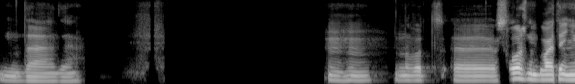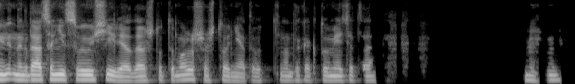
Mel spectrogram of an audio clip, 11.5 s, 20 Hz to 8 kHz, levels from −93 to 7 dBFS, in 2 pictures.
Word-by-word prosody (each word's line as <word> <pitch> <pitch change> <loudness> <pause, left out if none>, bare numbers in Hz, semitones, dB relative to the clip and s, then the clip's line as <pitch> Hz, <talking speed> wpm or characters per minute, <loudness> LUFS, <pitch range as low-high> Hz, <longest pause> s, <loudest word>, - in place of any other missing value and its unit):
М-да, 105 -3 -4
да. 100 +1 -9 2.5
Мгм, 115 -1 -6 0.2
ну 120 0 -5
вот, 120 0 -5
э, 115 -1 0
сложно 150 0 +5
бывает 130 +1 +5
инь 130 -1 +6
иногда 130 -2 +4
оценить 135 +1 +4
свои 130 -1 +4
усилия, 125 -5 +2
да, 110 +2 0
что 110 +2 -8
ты 115 - -8
можешь, 130 +3 -2
а - - -5
что 115 +1 -6
нет. 105 -2 -7
И - - -8
вот 105 0 -12
надо 110 0 -9
как-то 115 0 -9
уметь 110 -1 -3
это 110 0 -8 1.5
Мгм. 125 +1 -8
115 Hz, 140 wpm, -24 LUFS, 110-125 Hz, 2.5 s, инь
